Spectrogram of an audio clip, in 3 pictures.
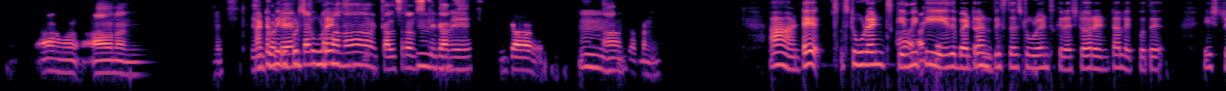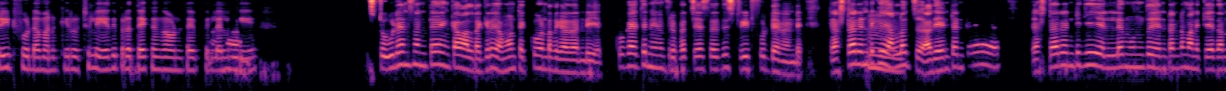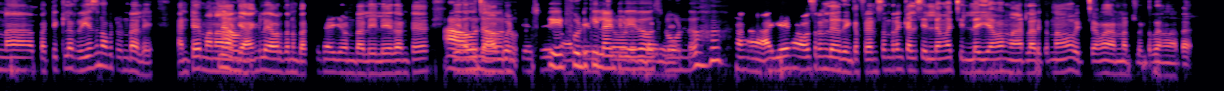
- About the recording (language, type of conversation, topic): Telugu, podcast, స్థానిక వీధి ఆహార రుచులు మీకు ఎందుకు ప్రత్యేకంగా అనిపిస్తాయి?
- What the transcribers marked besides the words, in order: static; distorted speech; other background noise; in English: "కల్చరల్స్‌కి"; in English: "స్టూడెంట్స్‌ది"; lip smack; in English: "స్టూడెంట్స్‌కి"; in English: "స్టూడెంట్స్‌కి"; in English: "స్ట్రీట్"; in English: "ప్రిఫర్"; in English: "స్ట్రీట్"; tapping; in English: "పర్టిక్యులర్"; in English: "గ్యాంగ్‌లో"; in English: "బర్త్‌డే"; in English: "స్ట్రీట్"; in English: "పార్టీ"; giggle; horn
